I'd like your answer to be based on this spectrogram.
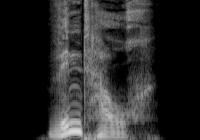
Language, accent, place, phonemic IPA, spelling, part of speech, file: German, Germany, Berlin, /ˈvɪntˌhaʊ̯x/, Windhauch, noun, De-Windhauch.ogg
- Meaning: 1. slight breeze 2. vanity; vanity of vanities (the futility of all earthly efforts, as in the philosophy of Ecclesiastes)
